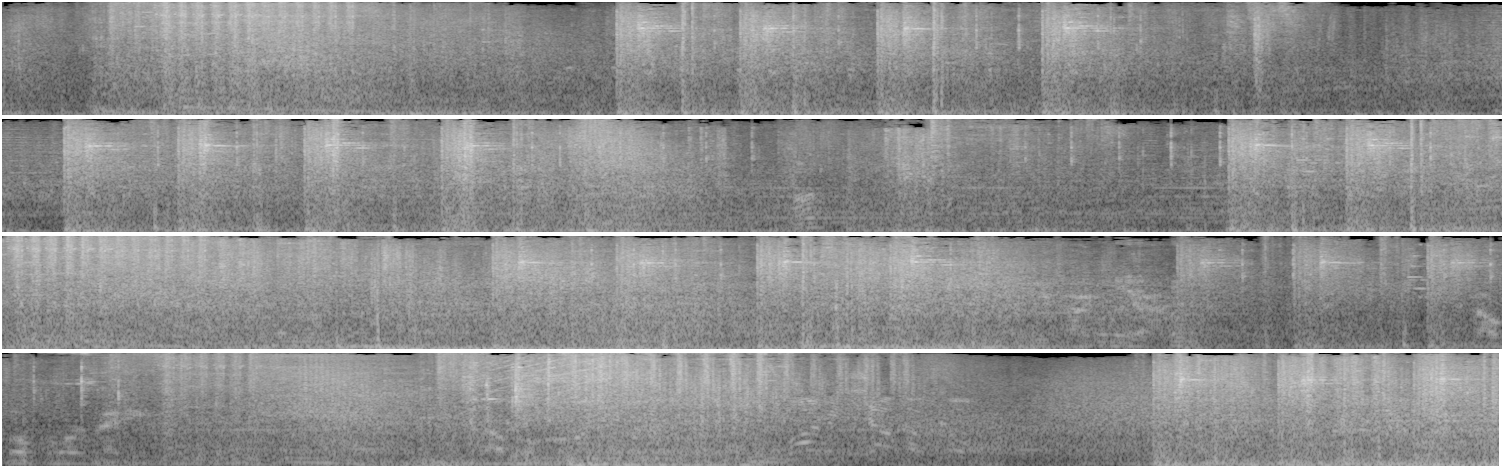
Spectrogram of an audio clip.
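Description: A heavy gun fires rapid bursts of loud shots.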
